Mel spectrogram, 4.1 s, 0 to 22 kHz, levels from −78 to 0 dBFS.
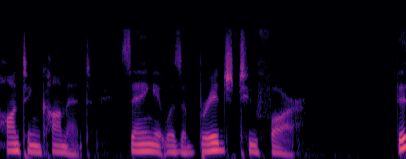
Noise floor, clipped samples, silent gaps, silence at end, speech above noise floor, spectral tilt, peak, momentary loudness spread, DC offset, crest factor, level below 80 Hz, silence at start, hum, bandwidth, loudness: -82 dBFS; under 0.1%; none; 0 s; 44 dB; -5 dB/octave; -18 dBFS; 15 LU; under 0.1%; 20 dB; -62 dBFS; 0 s; none; 11.5 kHz; -38 LUFS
